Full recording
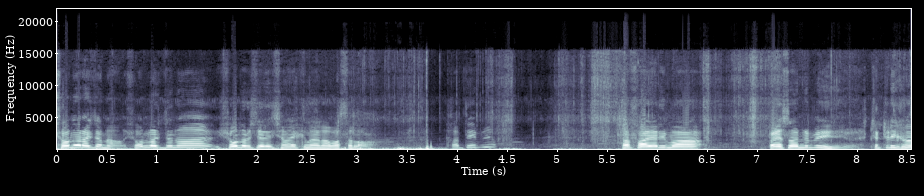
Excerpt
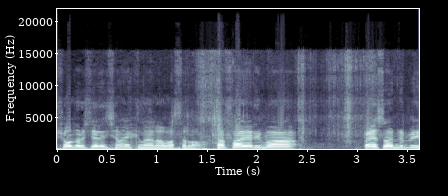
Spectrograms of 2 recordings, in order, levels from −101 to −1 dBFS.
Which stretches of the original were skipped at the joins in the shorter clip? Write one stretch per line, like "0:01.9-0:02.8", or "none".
0:03.1-0:05.5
